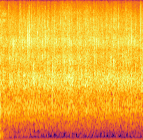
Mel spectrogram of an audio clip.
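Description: A church congregation at a revival sermon service applauds in a steady, dense wash of clapping that fills the whole stretch without pause, with no voices standing out.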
